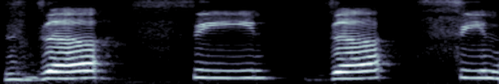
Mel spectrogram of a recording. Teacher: दोनों भी जबान के किनारे नोक ऊपर के दांतों के किनारे से अदा होता है।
